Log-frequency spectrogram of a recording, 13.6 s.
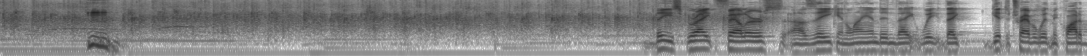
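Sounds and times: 
audience applause: 0.0 - 9.8
raised voice: 1.0 - 1.6
speech: 1.1 - 1.7, 8.2 - 13.5.

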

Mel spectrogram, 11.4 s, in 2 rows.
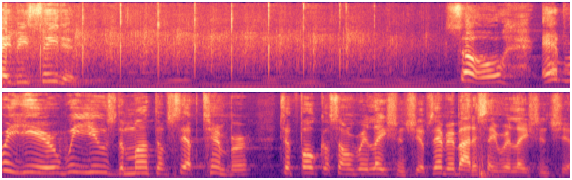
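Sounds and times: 
speech: 0.0 - 0.9, 4.6 - 11.3
crowd audience hand clapping: 0.0 - 5.1.

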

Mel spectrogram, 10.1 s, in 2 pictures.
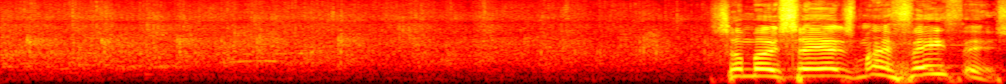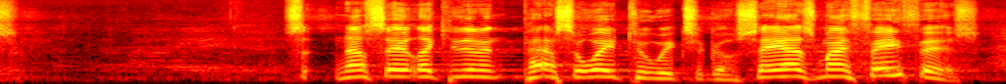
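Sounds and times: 
audience hand clapping: 0.0 - 4.2
speech: 3.6 - 5.2, 6.5 - 10.0.

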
